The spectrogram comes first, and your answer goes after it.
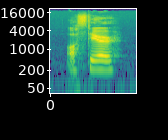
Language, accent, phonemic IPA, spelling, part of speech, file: English, US, /ɔˈstiɹ/, austere, adjective, En-us-austere.ogg
- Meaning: 1. Grim or severe in manner or appearance 2. Lacking decoration; trivial; not extravagant or gaudy 3. Adhering to the economic policy of austerity 4. Harsh; astringent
